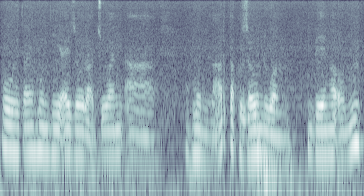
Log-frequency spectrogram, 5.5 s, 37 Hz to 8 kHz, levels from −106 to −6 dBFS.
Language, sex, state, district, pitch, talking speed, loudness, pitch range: Mizo, male, Mizoram, Aizawl, 110 Hz, 165 wpm, -20 LUFS, 100-120 Hz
